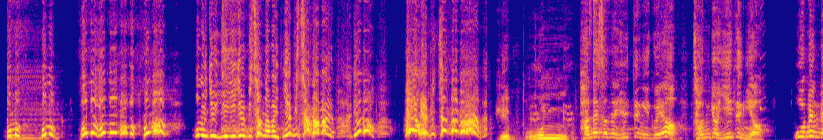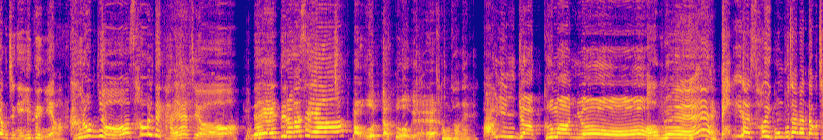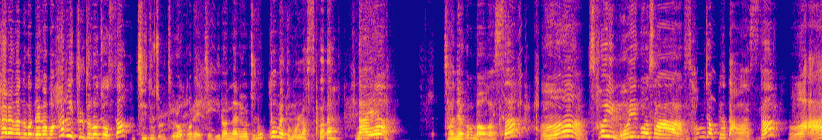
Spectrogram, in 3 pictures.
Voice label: vocals; 전교 2등 한 딸~ 엄마와 딸의 엇갈린 반응!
